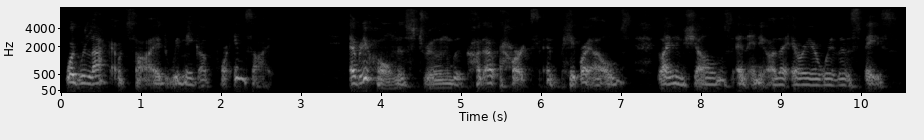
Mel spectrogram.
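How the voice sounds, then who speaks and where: A woman from Denmark hosting a casual livestream and reading aloud from her own book, her voice croaky and hoarse from a long day of talking, chatty and easily sidetracked. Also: medium pitch, unhurried, darkish tone, poor audio. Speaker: vlog host and author.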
